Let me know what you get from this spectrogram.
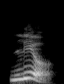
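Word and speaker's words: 六: easy word to know Leo repeat after me Leo it has the following tone of Chinese language which is also a photon Leo you can use the English name Liu to record the sound Leo people answers Leo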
